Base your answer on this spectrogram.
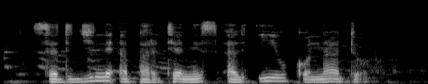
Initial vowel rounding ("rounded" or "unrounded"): unrounded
